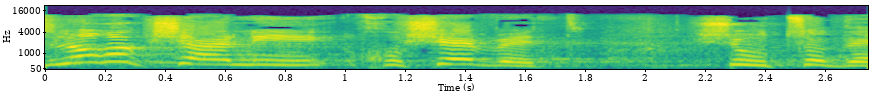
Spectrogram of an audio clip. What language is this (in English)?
Hebrew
